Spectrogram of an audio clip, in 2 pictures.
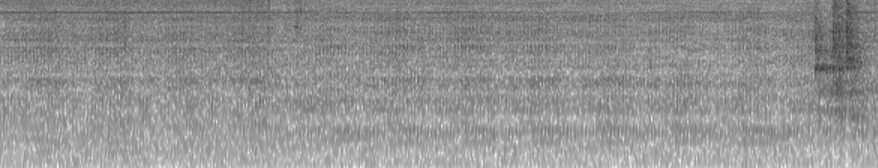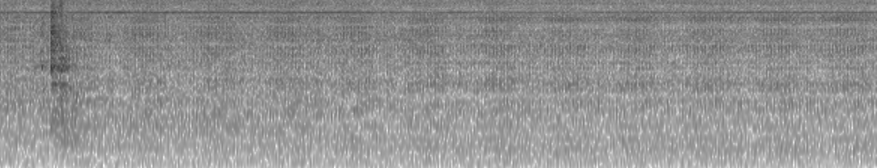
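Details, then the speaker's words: Old boiler with circulator pump reportedly installed upside down: a faint steady whine over the drone with light clicks, from an unoiled, dry circulator motor bearing. "that noise is probably coming from the bar I've always been able to give a foreigner like you hear that whining now me then don't even sound like that"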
